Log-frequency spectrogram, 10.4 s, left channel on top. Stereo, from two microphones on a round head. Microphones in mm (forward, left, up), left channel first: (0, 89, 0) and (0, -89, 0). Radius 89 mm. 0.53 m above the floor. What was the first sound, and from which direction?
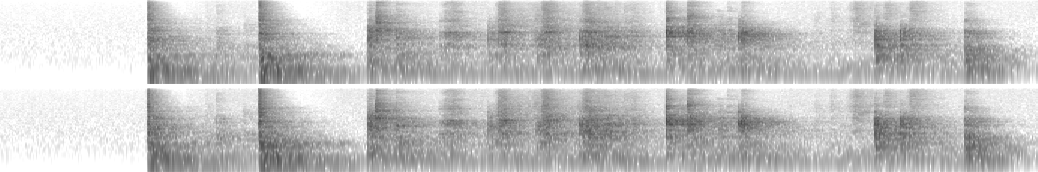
An alarm clock, 75° right (ahead or behind).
